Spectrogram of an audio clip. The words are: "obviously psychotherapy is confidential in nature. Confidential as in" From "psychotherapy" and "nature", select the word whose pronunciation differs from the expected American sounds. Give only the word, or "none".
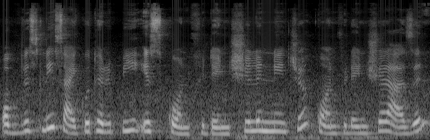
psychotherapy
